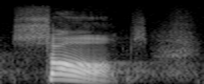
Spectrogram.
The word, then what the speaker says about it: Psalms: Starts with a P, but it's pronounced Psalms.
